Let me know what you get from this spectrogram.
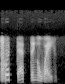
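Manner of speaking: loud, scornful, disdainful tone. Retelling the moment Peter draws his rusty sword, quoting the reply: mock-disdainful. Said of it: "you can almost hear the disdain in his voice".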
